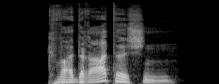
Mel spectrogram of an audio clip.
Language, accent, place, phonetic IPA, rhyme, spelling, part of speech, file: German, Germany, Berlin, [kvaˈdʁaːtɪʃn̩], -aːtɪʃn̩, quadratischen, adjective, De-quadratischen.ogg
- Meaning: inflection of quadratisch: 1. strong genitive masculine/neuter singular 2. weak/mixed genitive/dative all-gender singular 3. strong/weak/mixed accusative masculine singular 4. strong dative plural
